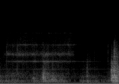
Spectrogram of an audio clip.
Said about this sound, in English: Ring the bell, Patsy.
